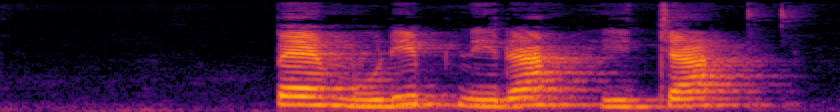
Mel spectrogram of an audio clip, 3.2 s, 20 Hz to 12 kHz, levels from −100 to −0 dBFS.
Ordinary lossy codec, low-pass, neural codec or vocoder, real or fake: Opus, 64 kbps; 10.8 kHz; none; real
